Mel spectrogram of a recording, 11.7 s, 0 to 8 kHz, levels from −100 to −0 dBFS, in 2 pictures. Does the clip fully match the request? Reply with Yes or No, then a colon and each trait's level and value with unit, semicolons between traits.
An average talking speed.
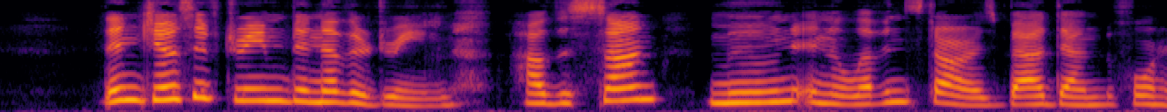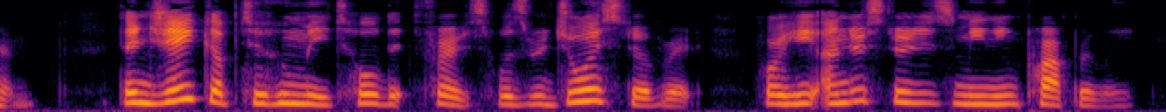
Yes: average, 180 wpm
